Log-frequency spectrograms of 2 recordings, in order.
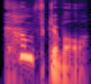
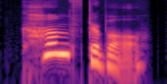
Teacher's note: We skip that middle vowel.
